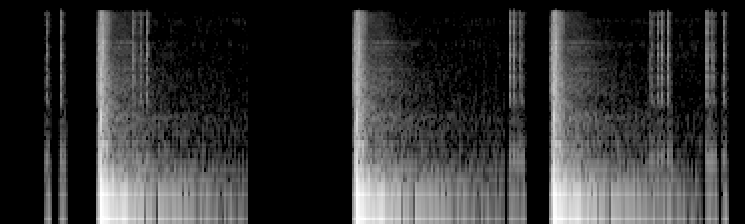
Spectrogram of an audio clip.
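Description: Deep whooshing thuds sound as menu tabs switch.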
